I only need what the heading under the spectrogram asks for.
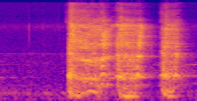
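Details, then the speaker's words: Sick child coughing while knocked out (asleep); cough. "She's like knocked out coughing like that though."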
